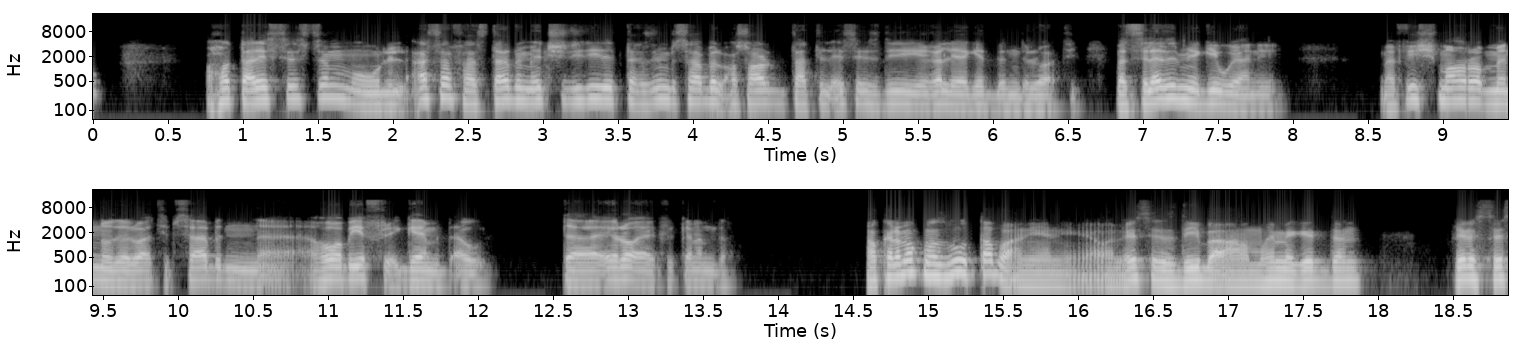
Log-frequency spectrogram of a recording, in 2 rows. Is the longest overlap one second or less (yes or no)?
yes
